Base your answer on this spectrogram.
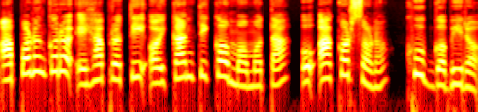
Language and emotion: Odia, neutral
